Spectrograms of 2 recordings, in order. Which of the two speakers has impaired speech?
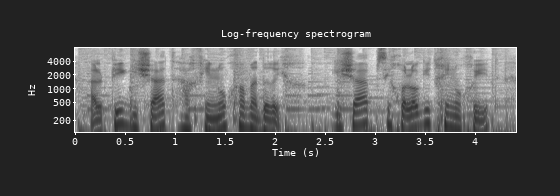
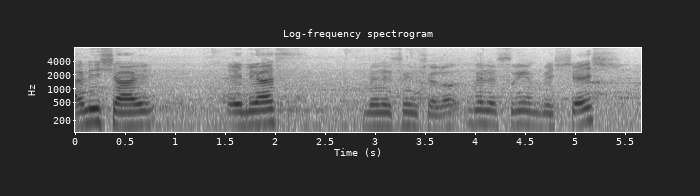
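The second: cerebral palsy; motor disabilities, barely moved as child; age 26, improvable with much work.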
